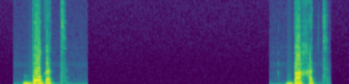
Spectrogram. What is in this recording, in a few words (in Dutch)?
"bogat", bosnisch; uitspraak; rijk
